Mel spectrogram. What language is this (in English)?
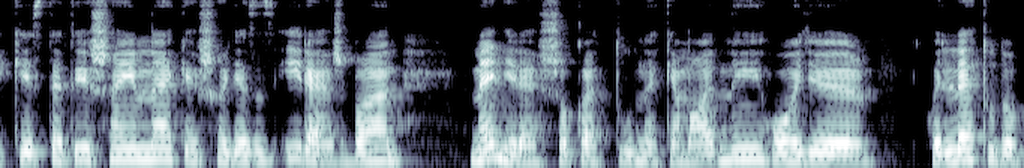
Hungarian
